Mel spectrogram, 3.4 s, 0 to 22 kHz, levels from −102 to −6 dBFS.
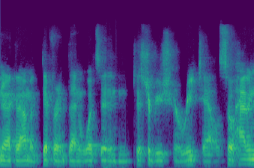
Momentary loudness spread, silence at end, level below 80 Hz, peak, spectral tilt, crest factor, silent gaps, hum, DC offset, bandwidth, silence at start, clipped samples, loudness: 6 LU; 0 s; -68 dBFS; -14 dBFS; -4 dB/octave; 20 dB; none; none; under 0.1%; 12.5 kHz; 0 s; under 0.1%; -35 LUFS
